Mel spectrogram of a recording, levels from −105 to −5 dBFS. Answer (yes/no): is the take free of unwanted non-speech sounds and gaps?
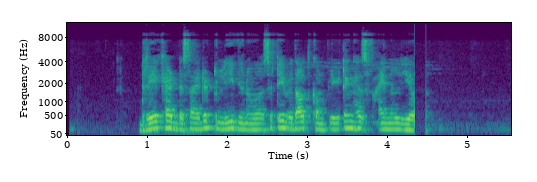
no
